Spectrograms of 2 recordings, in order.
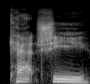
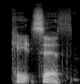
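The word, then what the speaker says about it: Cait Sith: This might be inspired by the mythical Cat She from Scottish Gaelic folklore, which is how you're supposed to pronounce Kate Sith, but again, that ship has sailed.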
